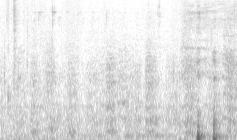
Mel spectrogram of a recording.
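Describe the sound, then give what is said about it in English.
Dogs panting, a quick, breathy rhythm of soft huffs that grows louder and more pronounced toward the end, with no one talking. “Oh, the dogs are here.”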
